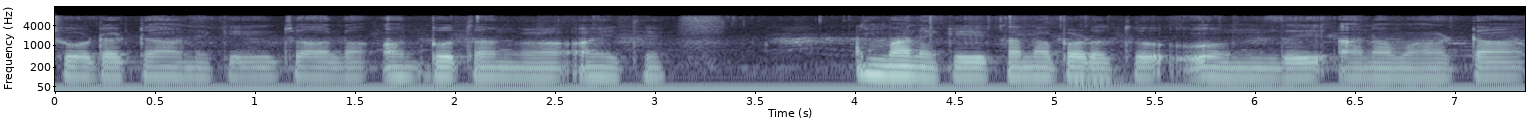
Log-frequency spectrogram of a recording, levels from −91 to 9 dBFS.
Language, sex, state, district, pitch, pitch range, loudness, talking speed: Telugu, male, Andhra Pradesh, Sri Satya Sai, 100 Hz, 100-105 Hz, -22 LUFS, 65 wpm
